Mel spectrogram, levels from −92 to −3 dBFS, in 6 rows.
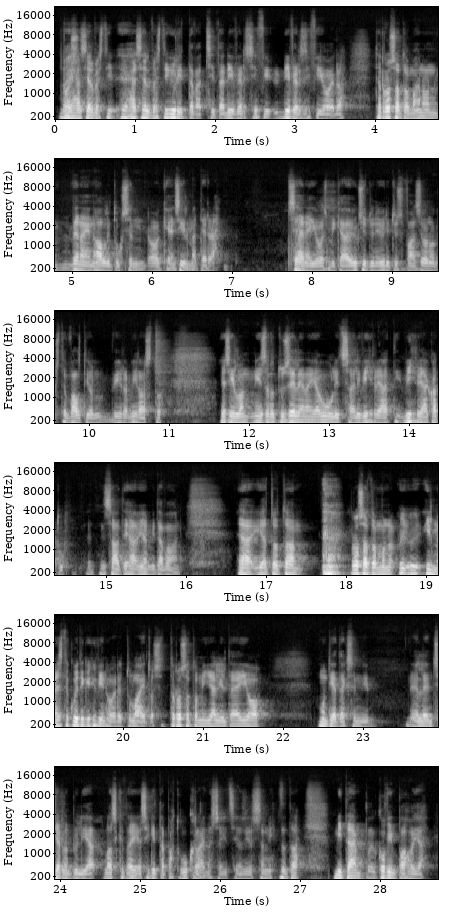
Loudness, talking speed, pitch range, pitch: -20 LUFS, 155 wpm, 100-120 Hz, 110 Hz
